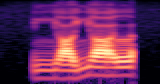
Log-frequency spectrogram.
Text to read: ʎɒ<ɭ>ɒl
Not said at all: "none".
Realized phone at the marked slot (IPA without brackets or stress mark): ʎ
